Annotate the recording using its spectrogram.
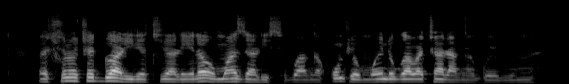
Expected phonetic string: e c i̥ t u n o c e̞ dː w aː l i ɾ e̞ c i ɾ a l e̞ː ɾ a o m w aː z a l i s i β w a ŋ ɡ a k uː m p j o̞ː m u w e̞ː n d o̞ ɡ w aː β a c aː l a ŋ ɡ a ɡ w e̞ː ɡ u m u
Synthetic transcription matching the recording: e c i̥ t u n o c e̞ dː w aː l i ɾ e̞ c i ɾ a l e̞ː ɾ a o m w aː z a l i s i β w a ŋ ɡ a k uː m p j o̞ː m u w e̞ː n d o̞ ɡ w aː β a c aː l a ŋ ɡ a ɡ w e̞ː ɡ u m u

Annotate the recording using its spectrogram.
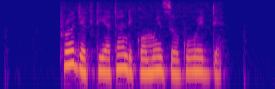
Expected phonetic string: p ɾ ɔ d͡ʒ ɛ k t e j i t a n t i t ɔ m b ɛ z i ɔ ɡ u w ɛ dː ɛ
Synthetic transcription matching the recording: p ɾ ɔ d͡ʒ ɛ k t i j a t a n d i k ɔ m w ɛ z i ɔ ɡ u w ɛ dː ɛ

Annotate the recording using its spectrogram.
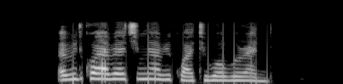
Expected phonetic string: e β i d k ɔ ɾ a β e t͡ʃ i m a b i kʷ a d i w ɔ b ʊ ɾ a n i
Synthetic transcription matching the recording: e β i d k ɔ ɾ a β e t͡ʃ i m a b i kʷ a t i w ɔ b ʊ ɾ a d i

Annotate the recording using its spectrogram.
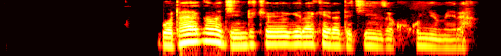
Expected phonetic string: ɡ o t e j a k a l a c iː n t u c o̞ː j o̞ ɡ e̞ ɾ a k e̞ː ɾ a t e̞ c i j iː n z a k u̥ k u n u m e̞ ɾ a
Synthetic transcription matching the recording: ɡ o t a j a ɡ a l a c iː n t u c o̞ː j o̞ ɡ e̞ ɾ a k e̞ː ɾ a t e̞ c i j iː n z a k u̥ k u ɲ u m e̞ ɾ a

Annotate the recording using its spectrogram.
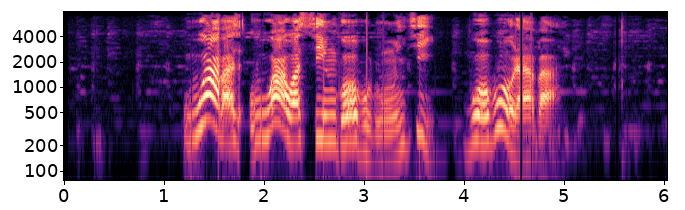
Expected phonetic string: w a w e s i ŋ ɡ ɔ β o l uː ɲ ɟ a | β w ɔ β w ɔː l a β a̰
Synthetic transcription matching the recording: w a w a s i ŋ ɡ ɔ β u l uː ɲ ɟ i | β w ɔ β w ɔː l a β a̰

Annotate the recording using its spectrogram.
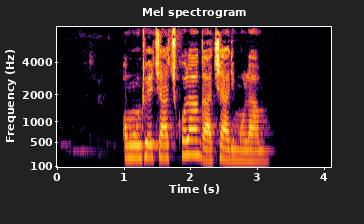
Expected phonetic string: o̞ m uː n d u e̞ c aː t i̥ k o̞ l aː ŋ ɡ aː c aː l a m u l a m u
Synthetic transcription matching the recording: o̞ m uː n t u e̞ c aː c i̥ k o̞ l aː ŋ ɡ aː c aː l i m u l a m u

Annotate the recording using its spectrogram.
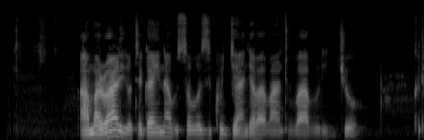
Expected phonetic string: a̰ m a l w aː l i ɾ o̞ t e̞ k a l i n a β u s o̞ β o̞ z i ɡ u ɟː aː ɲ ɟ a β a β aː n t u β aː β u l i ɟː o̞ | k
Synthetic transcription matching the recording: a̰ m a l w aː l i ɾ o̞ t e̞ ɡ a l i n a β u s o̞ β o̞ z i k u ɟː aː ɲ ɟ a β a β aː n t u β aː β u l i ɟː o̞ | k

